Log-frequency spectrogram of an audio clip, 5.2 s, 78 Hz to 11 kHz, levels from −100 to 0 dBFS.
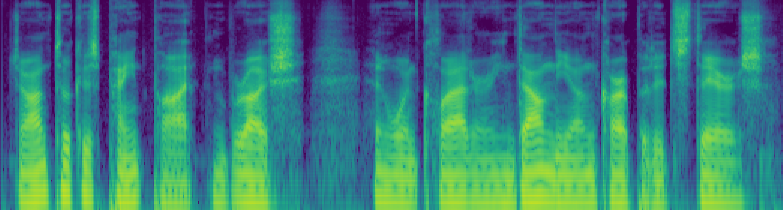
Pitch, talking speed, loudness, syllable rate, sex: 85 Hz, 160 wpm, -19 LUFS, 4.3 syllables/s, male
